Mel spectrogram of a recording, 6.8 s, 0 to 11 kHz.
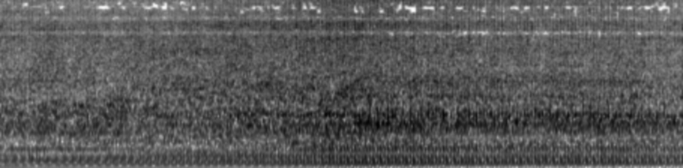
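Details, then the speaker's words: Toro Power Max 824OE snowblower after no-start fix and carb rebuild: fast even single-cylinder beat, dips briefly when auger load comes on around three seconds, then settles smooth; carb set lean for California emissions; runs well. "Furious she's a runner runs pretty well too there's a little bit of uh there was a little bit of hunting there a second when I turned on the uh the auger but that smoothed right out"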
